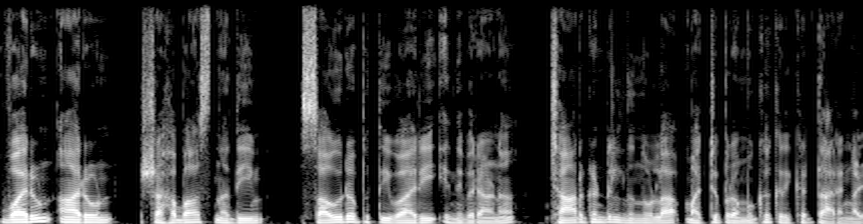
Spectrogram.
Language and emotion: Malayalam, neutral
